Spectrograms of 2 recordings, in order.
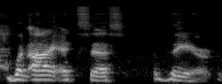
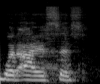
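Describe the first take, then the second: First: "access" corrected with a clear /ks/, slower; "access" said carefully, fixing the slip; corrected word. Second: "assess" said as /æsɛs/, slip before correcting; misspoken word. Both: Shown as a demonstration.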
